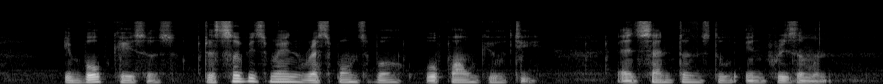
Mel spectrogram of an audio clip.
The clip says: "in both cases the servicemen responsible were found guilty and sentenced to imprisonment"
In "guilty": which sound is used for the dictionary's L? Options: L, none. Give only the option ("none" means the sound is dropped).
none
